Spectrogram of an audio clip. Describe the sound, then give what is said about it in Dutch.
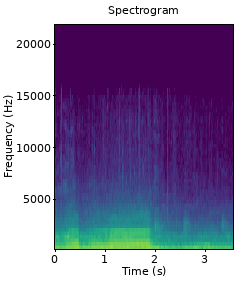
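A race car engine bounces off its rev limiter while the electronics hold the gear: a loud, sustained buzzing engine note that steps in tone a couple of times before settling into a rougher, slightly quieter drone. “Want ik was niet handmatig aan het schakelen, maar ik bleef even zeg maar, in die toerenbegrenzer even hakken.”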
